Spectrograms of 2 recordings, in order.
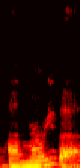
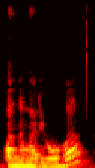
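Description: First: The ending has a plain 'e' sound, like reva. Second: The ending has a 'yo' sound, like ryova. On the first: "there's no yo really in English, so they went with R-E-V-A instead" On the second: "Russian pronunciation would be Ponomareva"

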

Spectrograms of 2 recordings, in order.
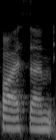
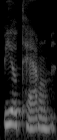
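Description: First: The name is said with an English accent. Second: The name is said with a French accent.

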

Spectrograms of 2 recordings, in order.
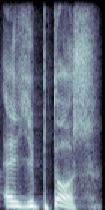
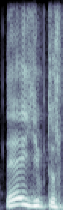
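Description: First: The stress is on the last syllable. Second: The stress is on the first syllable. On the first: A joke name for Egypt's capital. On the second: The country Egypt.

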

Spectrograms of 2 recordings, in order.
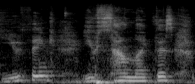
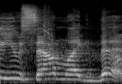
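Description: First: The phrase is said quietly. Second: The phrase is said loudly, almost yelled. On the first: This is how the other person thinks they sound. "I think you sound like this" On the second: This is how the other person really sounds. "why are you yelling at me?"

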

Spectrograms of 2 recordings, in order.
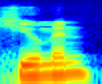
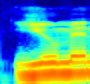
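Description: First: All of the word's sounds are pronounced. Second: Part of the word's sounds is left out. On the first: This is the usual way to say it. "instead of" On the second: This is how the mother says it. "Like she just takes out portions"

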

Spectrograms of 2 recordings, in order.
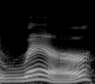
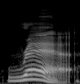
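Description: First: The final R is curled in an American way. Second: The final R is open in a British way. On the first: "they don't say rare, because Americans say rare" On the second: "is instead more open, like rare"

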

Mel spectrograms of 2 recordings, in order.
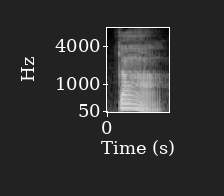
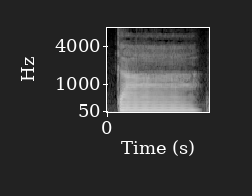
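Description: First: The pitch goes up and then falls. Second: The pitch stays level throughout. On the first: "Third one, falling tone or mountain tone" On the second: "First one, flat tone"

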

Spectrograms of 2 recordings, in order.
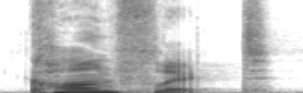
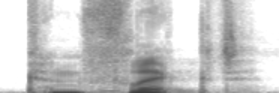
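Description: First: The stress is on the first syllable. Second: The stress is on the second syllable. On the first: It is a noun. "In the first word, it was on the first syllable or part of the word" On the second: It is a verb. "in the second word, I moved the emphasis to the second syllable of the word"

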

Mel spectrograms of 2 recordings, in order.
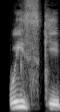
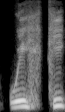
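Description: First: The s is clearly hissed. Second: The s is breathy, like an h, Argentine style.

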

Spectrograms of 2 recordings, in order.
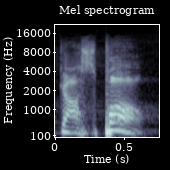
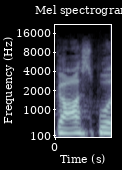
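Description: First: The stress is on the last syllable. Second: The stress is on the first syllable. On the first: "he puts too much emphasis on the last syllable of it" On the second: "it's not gospel"

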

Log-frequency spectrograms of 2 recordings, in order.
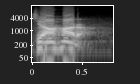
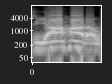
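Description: First: The word begins with a j sound. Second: The word begins with a y sound. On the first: "the way it is pronounced usually by Bengalis is Jahara" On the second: "it is Yahara"

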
